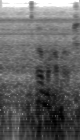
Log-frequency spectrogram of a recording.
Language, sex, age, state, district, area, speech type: Assamese, male, 30-45, Assam, Majuli, urban, spontaneous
